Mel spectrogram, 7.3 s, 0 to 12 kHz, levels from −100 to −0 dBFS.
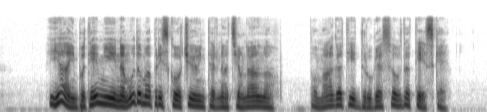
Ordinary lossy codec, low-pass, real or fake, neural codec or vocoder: none; 7.2 kHz; real; none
